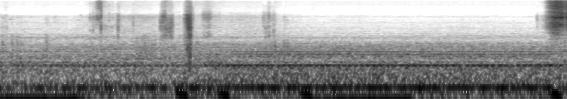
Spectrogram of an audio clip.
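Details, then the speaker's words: Tesla driving to a Supercharger in New Jersey; faint steady buzz over low road rumble as the battery preconditions before charging; normal battery preconditioning buzz. "but there's a buzzing sound uh which was kind of cool"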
